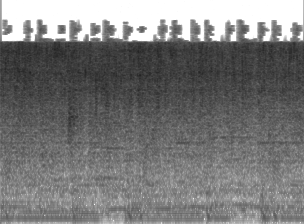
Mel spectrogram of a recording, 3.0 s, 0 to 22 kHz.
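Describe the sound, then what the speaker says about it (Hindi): Semolina cutlets sizzle in hot oil over a medium gas flame, a loud, constant crackling hiss close by with low bubbling underneath and no talk. "अभी गैस को बिल्कुल मीडियम कर देंगे और 1 बाय 1 जो है हम फ्राई करना शुरू कर देंगे।"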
